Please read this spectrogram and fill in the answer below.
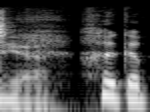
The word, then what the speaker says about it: hygge: It's the Danish art of hygge, if I'm pronouncing that right. – Hygge.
